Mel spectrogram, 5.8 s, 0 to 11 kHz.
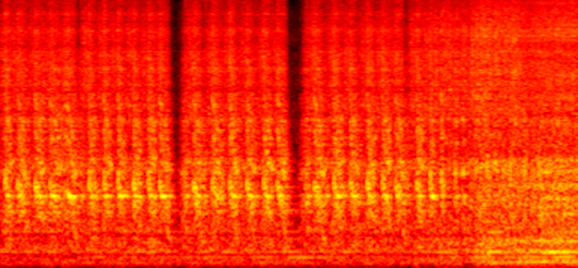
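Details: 12-valve Cummins diesel after nine years sitting, fuel shutoff valve pushed up by hand, batteries charged plus jump box: even cranking, catches into a steady rough-edged idle; runs good, injection pump seems a little sticky.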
